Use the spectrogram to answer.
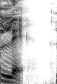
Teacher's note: और बेटा ल बोलकर देखो ल दांत से बोला जा रहा है। दंतीय वर्ण है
